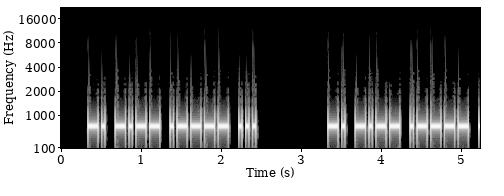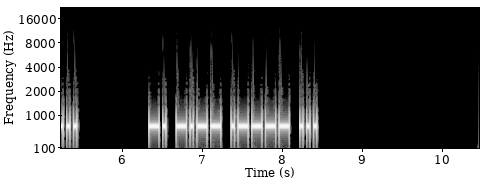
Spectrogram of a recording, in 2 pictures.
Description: Morse code, heard as a keyed tone, about 27 wpm, 700 Hz. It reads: NY1S NY1S NY1S
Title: USA Call Signs - 4 Characters - Repeated 3x - 28wpm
